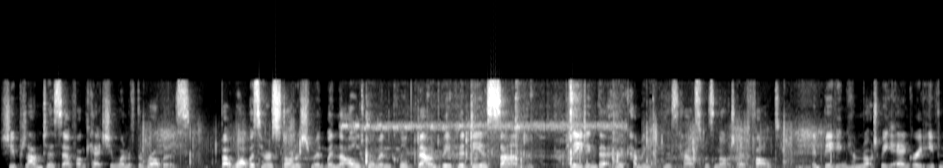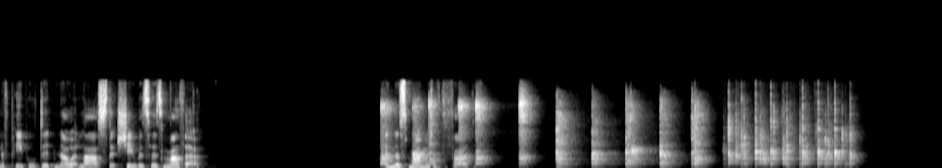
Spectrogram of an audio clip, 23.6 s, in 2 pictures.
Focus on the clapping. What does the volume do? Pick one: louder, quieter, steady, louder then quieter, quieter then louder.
steady.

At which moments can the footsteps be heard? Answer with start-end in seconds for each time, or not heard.
1.5-10.5.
